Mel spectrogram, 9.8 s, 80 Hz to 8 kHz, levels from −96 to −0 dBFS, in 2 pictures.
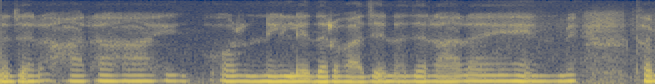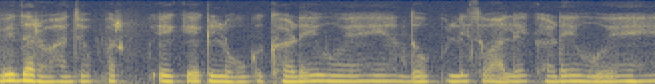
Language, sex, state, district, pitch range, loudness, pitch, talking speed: Hindi, female, Maharashtra, Chandrapur, 185-195 Hz, -18 LUFS, 190 Hz, 165 wpm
